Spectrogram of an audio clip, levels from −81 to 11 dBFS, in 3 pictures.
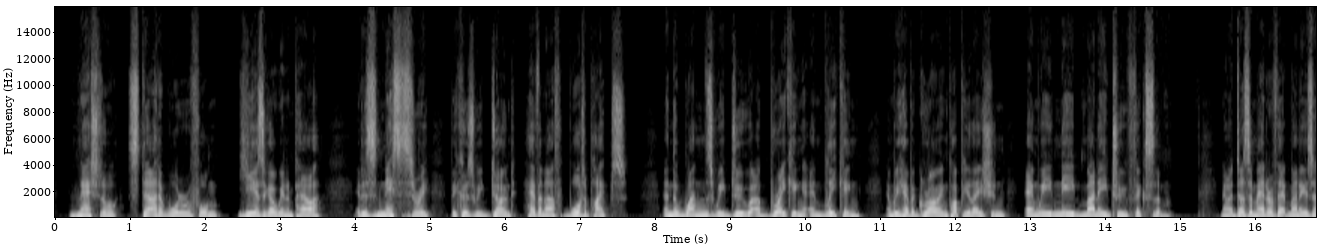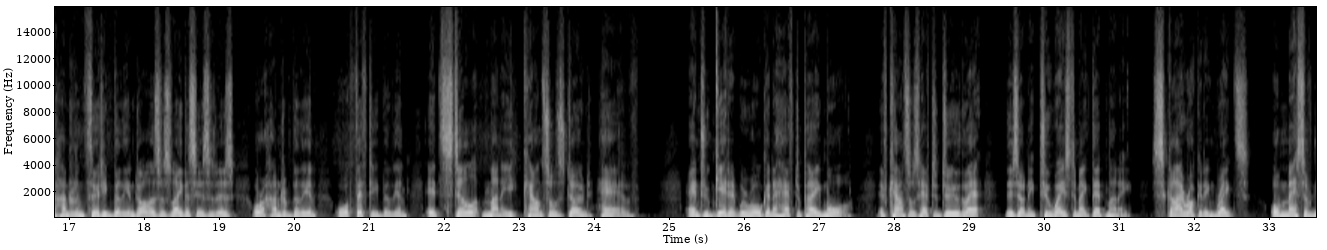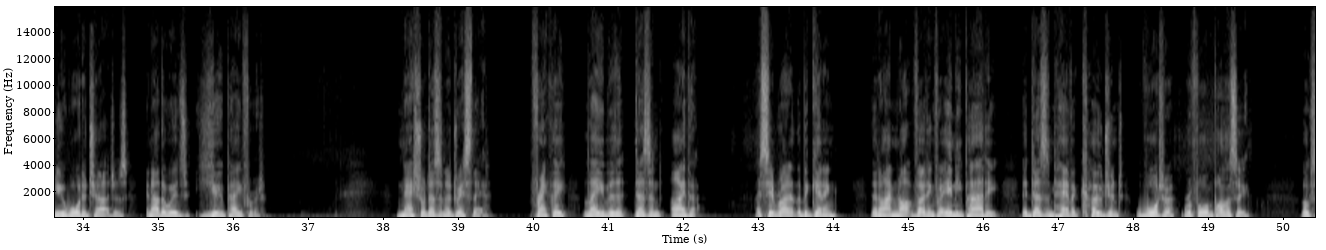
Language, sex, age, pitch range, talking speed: English, male, 50-69, 125-170 Hz, 165 wpm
